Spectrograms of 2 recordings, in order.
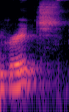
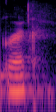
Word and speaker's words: Grick: Next is Gritch, and the subject is DEI. So it's actually Grick, rhymes with Oh, I brick.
